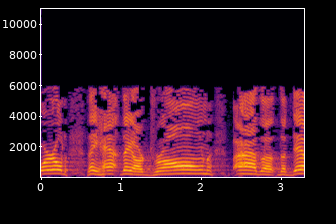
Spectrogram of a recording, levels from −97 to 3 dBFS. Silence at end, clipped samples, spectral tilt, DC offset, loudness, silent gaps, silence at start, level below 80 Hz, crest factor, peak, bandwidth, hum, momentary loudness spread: 0 s; under 0.1%; -4 dB/octave; under 0.1%; -17 LUFS; none; 0 s; -70 dBFS; 14 dB; -2 dBFS; 6.2 kHz; none; 9 LU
